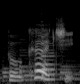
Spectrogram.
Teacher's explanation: if the word after it starts with a falling tone, then 不 is pronounced with a rising tone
